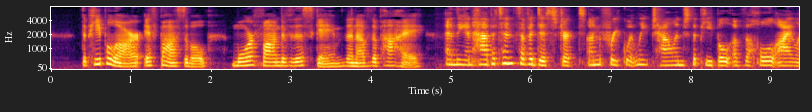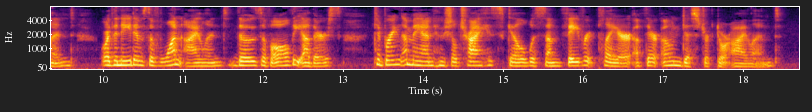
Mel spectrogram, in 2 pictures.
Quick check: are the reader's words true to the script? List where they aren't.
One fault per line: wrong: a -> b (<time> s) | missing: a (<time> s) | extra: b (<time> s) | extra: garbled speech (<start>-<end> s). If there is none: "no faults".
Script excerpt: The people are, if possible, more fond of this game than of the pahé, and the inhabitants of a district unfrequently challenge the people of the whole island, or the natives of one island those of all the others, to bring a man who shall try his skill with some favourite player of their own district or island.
no faults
